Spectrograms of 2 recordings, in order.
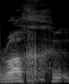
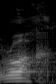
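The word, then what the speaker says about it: רוּחַ: 루아흐, 크와 히읗 발음과 키읔 발음을 잘 해야 돼요. 루아흐.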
